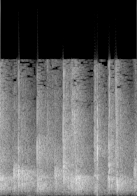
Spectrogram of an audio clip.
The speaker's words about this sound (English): Oh, let's clap our hands unto the Lord and worship Him.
